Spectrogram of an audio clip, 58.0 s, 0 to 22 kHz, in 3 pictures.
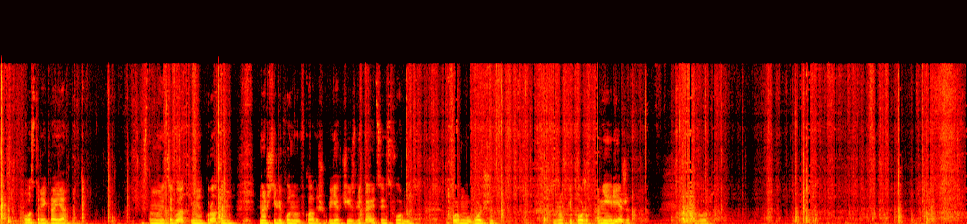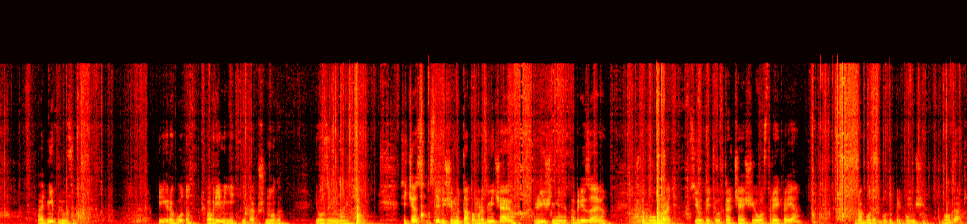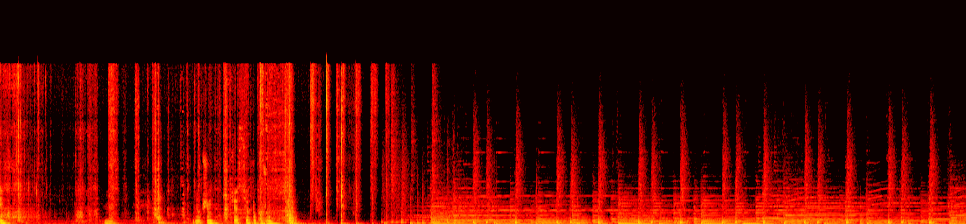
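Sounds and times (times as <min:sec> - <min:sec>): fibreglass shell scraping: 0:08.0 - 0:22.4, 0:27.8 - 0:30.9, 0:35.6 - 0:44.6
hand rubbing plastic mould shell: 0:27.7 - 0:33.8.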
